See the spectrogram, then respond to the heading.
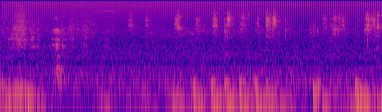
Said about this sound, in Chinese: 喂，我估到喎，突然间我谂到做咩喎？ 你净系听啲笔画听到，你净听笔画都估到系乜嘢？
